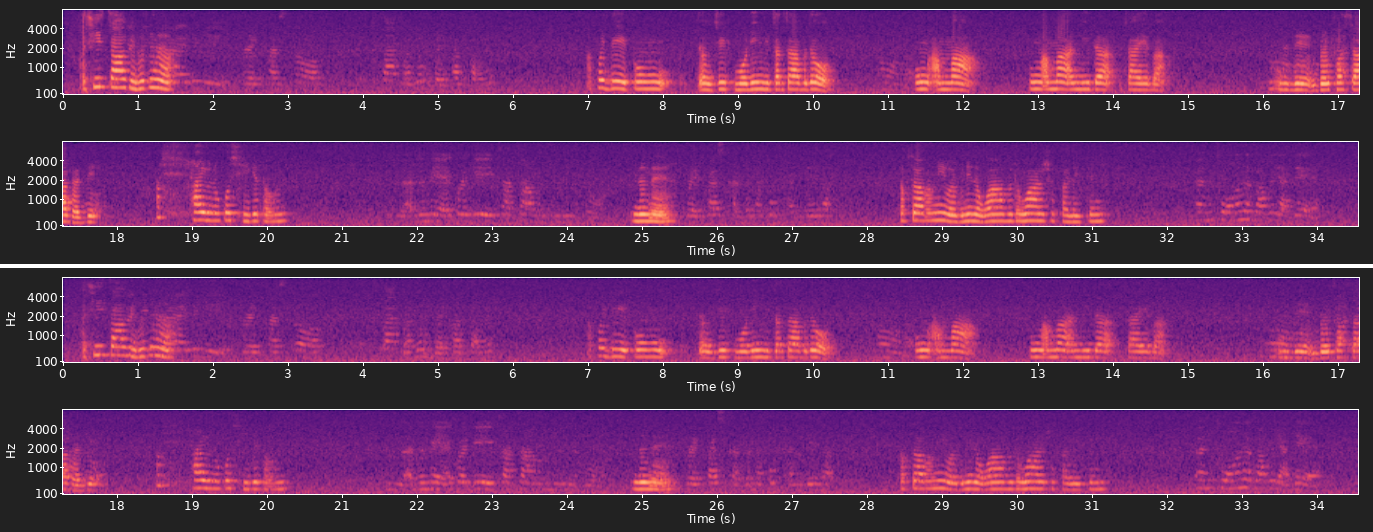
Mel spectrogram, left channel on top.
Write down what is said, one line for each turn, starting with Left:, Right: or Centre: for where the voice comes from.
Left: ꯑꯁꯤ ꯆꯥꯈꯤꯕꯁꯤꯅ
Centre: ꯑꯩꯈꯣꯏꯗꯤ ꯀꯗꯥꯏꯗꯒꯤ ꯕ꯭ꯔꯦꯛꯐꯥꯁꯅꯣ ꯆꯥꯛ ꯃꯗꯨꯝ ꯕ꯭ꯔꯦꯛꯐꯥꯁ ꯇꯧꯔꯦ
Left: ꯑꯈꯣꯏꯗꯤ ꯄꯨꯡ ꯍꯧꯖꯤꯛ ꯃꯣꯔꯅꯤꯡꯒꯤ ꯆꯥꯛ ꯆꯥꯕꯗꯣ
Centre: ꯑꯥ ꯑꯣ
Left: ꯄꯨꯡ ꯑꯃ ꯄꯨꯡ ꯑꯃ ꯑꯅꯤꯗ ꯆꯥꯏꯌꯦꯕ
Centre: ꯑꯣ
Left: ꯑꯗꯨꯗꯤ ꯕ꯭ꯔꯦꯛꯐꯥꯁ
Centre: ꯆꯥꯛ
Left: ꯆꯥꯗ꯭ꯔꯗꯤ
Centre: ꯂꯥꯝꯗ꯭ꯔꯣ
Left: ꯑꯁ ꯍꯥꯏꯒꯅꯨꯀꯣ ꯁꯤꯒꯦ ꯇꯧꯕꯅꯤ
Centre: ꯎꯝ ꯑꯗꯨꯅꯦ ꯑꯩꯈꯣꯏꯗꯤ ꯆꯥꯛ ꯆꯥꯕ ꯃꯤꯅꯤꯅꯀꯣ
Left: ꯗꯨꯅꯦ
Centre: ꯕ꯭ꯔꯦꯛꯐꯥꯁ ꯈꯛꯇꯅ ꯄꯨꯛ ꯊꯟꯗꯦꯕ
Left: ꯆꯥꯛ ꯆꯥꯕ ꯃꯤ ꯑꯣꯏꯕꯅꯤꯅ ꯋꯥꯕꯗ ꯋꯥꯔꯁꯨ ꯎꯄꯥꯏ ꯂꯩꯇꯦꯅꯦ
Centre: ꯅꯣꯏꯗꯨ ꯊꯣꯡꯉꯒ ꯆꯥꯕ ꯌꯥꯗꯦ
